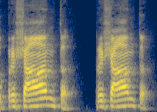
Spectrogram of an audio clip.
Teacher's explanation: प्रशांत, शा के बाद जो आधा न है उस पर हमको बल लगाना है। तो प्रशांत, प्रशांत मनसम, जो स के ऊपर अनुस्वार है उसके आगे ह लिखा हुआ है तो यहां उच्चारण इसका म होगा।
